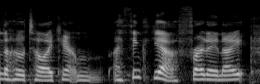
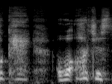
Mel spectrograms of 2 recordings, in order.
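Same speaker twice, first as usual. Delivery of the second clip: put-on loud whisper; 2 semitones higher than usual. Retelling a late-night talk beside a sleeping baby: imitating a loud whisper. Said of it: "he's whispering the whole time, very loud".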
